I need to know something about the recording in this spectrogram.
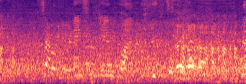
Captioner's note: voiceover; man laughs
